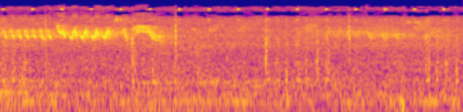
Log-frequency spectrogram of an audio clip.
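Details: A European green woodpecker in a car park at Chenonceau chateau, central France, gives a quick, laughing series of bright, evenly spaced notes lasting about a second, over a steady hiss of background noise.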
